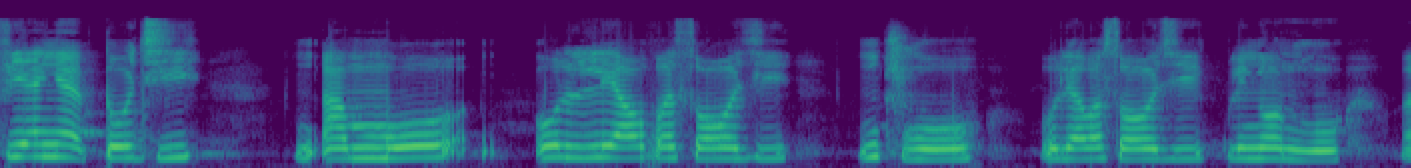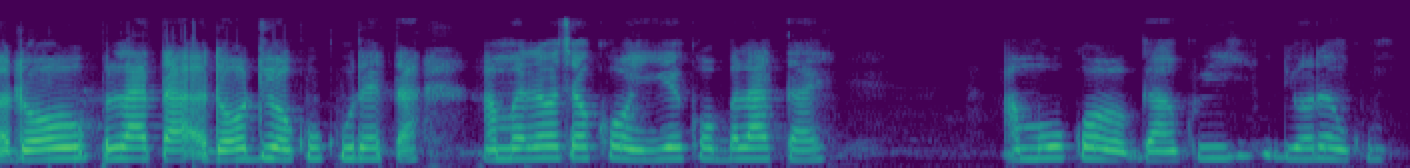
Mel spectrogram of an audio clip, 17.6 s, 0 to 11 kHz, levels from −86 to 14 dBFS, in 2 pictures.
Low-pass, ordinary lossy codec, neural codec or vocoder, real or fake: 7.2 kHz; MP3, 48 kbps; none; real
